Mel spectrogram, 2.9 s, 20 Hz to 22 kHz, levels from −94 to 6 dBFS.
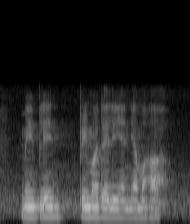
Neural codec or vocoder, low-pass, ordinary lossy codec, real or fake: none; 5.4 kHz; none; real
